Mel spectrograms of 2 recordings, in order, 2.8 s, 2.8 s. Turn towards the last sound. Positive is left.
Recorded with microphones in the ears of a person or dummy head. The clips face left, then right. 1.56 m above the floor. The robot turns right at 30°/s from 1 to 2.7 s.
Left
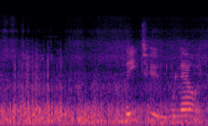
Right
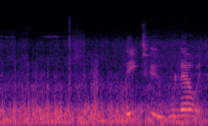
turn(degrees=-165)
